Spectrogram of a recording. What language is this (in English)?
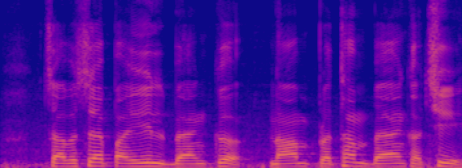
Maithili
